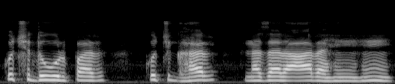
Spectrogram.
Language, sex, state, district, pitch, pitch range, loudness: Hindi, female, Madhya Pradesh, Bhopal, 180 Hz, 170-200 Hz, -14 LUFS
